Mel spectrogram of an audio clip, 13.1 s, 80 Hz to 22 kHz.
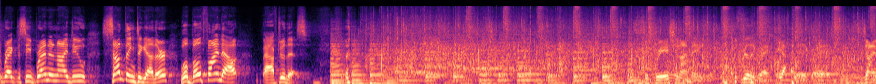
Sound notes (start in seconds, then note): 4.9 upbeat music; 5.0 audience applauding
